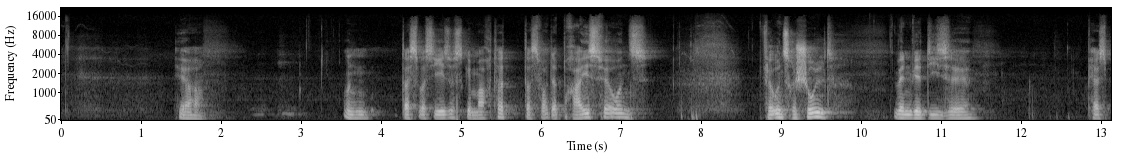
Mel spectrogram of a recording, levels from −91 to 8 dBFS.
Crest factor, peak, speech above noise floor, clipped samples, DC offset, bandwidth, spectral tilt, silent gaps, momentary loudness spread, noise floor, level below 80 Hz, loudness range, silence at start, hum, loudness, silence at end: 24 dB; 0 dBFS; 36 dB; under 0.1%; under 0.1%; 17.5 kHz; -3.5 dB/octave; none; 22 LU; -58 dBFS; -66 dBFS; 11 LU; 0.05 s; none; -21 LUFS; 0 s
